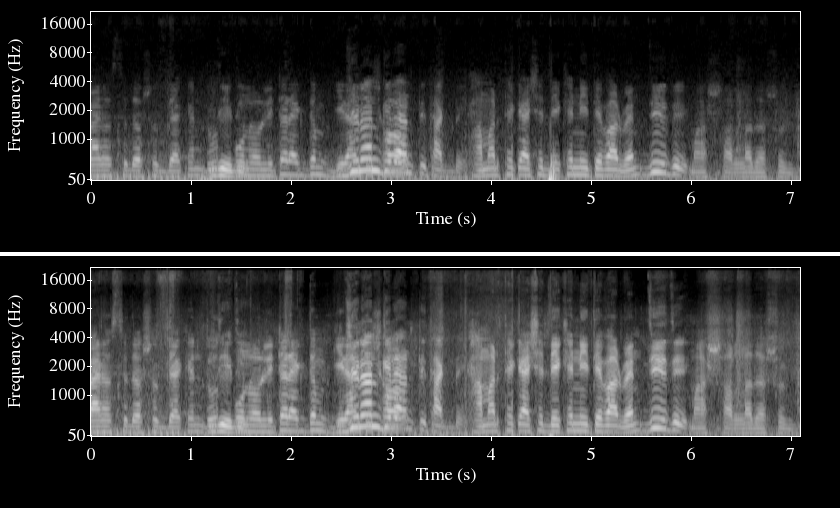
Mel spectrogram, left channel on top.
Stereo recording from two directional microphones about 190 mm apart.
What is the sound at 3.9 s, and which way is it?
Speech, 15° left (ahead or behind).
